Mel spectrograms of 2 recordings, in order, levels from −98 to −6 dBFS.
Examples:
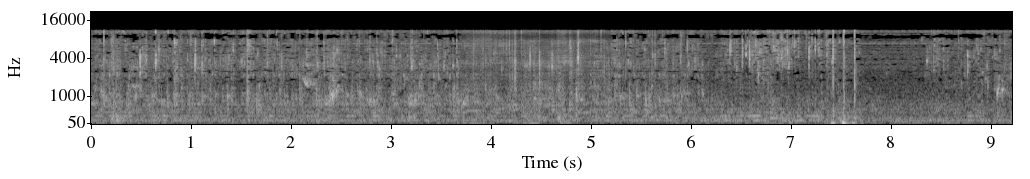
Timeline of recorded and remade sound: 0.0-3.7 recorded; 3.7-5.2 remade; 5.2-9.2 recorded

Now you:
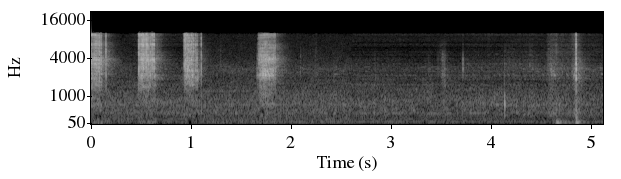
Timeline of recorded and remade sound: 0.0-0.4 recorded; 0.4-1.1 remade; 1.1-2.6 recorded; 2.6-5.1 remade

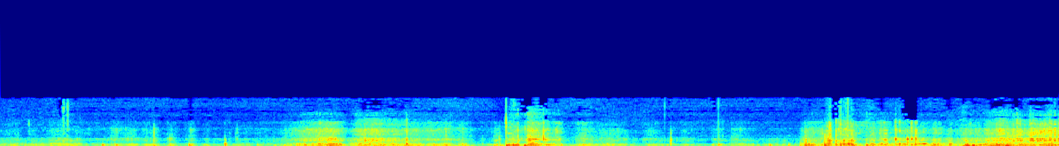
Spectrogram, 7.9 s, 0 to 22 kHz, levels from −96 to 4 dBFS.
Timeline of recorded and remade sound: 0.0-0.5 recorded; 0.5-2.6 remade; 2.6-3.1 recorded; 3.1-4.5 remade; 4.5-4.9 recorded; 4.9-7.1 remade; 7.1-7.9 recorded

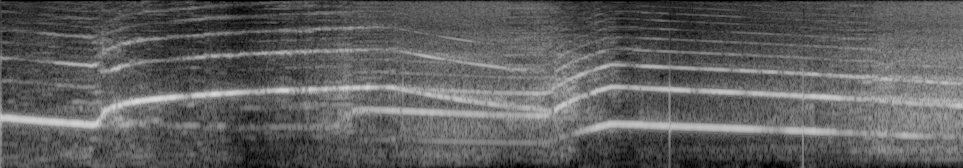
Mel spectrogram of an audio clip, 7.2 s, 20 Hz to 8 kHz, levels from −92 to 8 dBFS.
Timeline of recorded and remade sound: 0.0-3.0 remade; 3.0-3.8 recorded; 3.8-4.8 remade; 4.8-6.1 recorded; 6.1-6.7 remade; 6.7-7.2 recorded

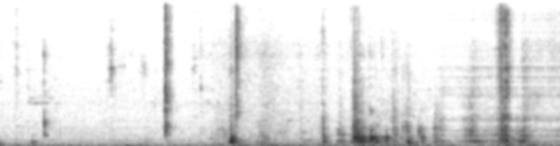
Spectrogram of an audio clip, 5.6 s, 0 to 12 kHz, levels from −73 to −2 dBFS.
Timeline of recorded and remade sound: 0.0-4.4 recorded; 4.4-5.6 remade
